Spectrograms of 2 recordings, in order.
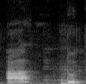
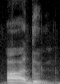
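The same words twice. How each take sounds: First: आदुल slowly split into आ, pause, दुल; teacher sounding out आदुल in two pieces; syllable by syllable. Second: Said in the usual way. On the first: Shown as a demonstration. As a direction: hold आ, then a separate दुल. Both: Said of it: "लिखना है".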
